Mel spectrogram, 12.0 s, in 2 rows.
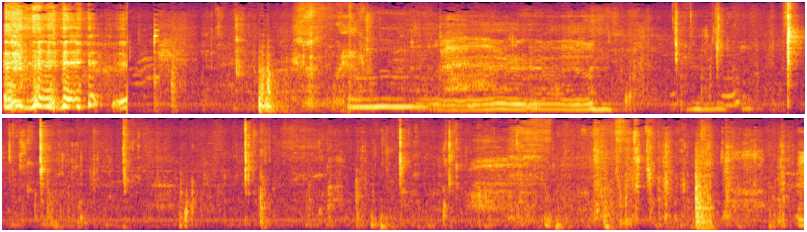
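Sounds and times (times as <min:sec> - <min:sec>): wet mouth clicks and smacks chewing: 0:05.0 - 0:09.6.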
